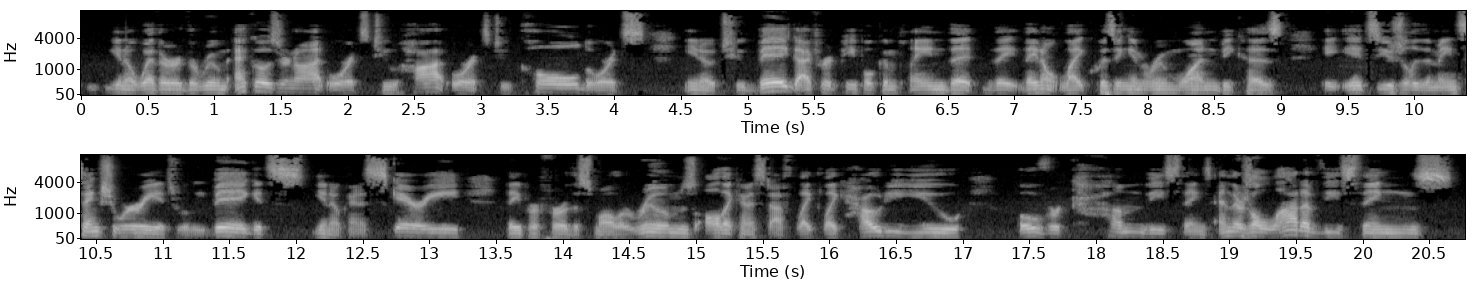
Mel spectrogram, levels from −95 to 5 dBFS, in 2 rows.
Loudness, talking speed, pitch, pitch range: -27 LUFS, 215 wpm, 100 Hz, 95-110 Hz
